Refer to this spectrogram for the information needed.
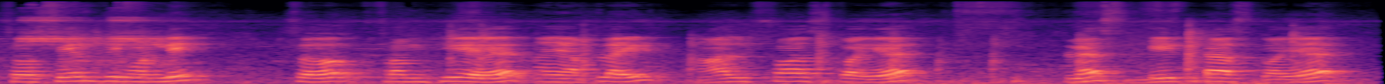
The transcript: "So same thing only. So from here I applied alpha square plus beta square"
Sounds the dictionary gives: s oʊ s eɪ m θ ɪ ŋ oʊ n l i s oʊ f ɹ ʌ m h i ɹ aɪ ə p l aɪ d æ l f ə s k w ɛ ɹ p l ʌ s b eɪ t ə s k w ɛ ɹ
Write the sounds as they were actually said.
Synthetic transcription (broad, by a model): s oʊ s eɪ m t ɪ ŋ oʊ n l i s oʊ f ɹ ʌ m h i ɹ aɪ ə p l aɪ d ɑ l f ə s k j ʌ ɹ p l ʌ s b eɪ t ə s k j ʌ ɹ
